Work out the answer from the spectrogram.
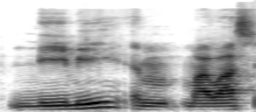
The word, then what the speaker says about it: Nehme: channel is my name so it's m niemi and my last name is spelled n-e-h-m-e m niemi just search me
